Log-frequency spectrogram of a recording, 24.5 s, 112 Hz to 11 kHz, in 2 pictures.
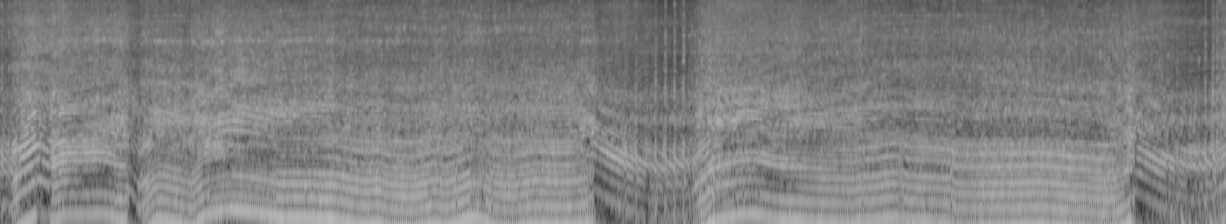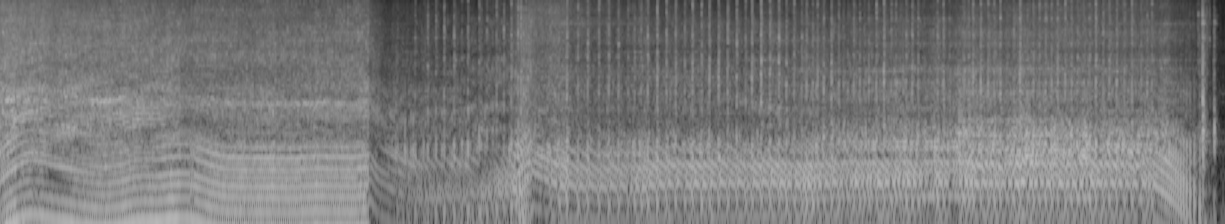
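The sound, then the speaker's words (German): A chainsaw runs loudly and continuously, cutting a cube-shaped block out of ice about 30 cm thick, its engine pitch rising and falling in repeated surges as it bites through the ice, then settling into a steady, rougher buzz toward the end. “So, jetzt habe ich einen rausgeschnitten. Jetzt muss ich schauen, dass ich ihn rausbringe.”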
